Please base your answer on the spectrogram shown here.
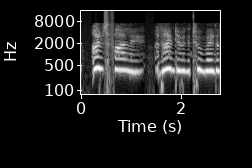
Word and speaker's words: Sophia Leigh: Yes, that is how you say it, Sophia Leigh. I had to Google myself, you know. I've been getting my name wrong all my life.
